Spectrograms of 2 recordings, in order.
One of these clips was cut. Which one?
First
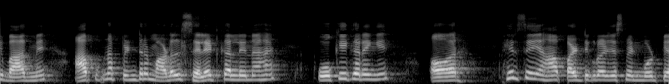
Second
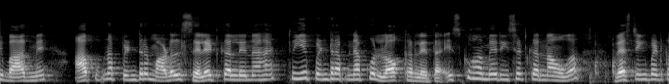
second; 1 cut; at 2.8 s

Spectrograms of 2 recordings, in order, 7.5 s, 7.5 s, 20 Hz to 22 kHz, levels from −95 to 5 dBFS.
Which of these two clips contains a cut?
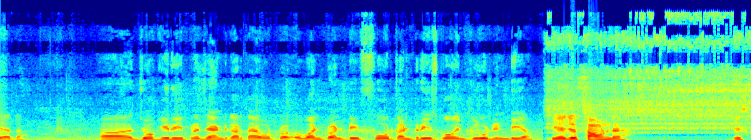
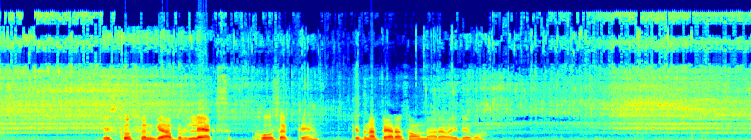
first; 1 cut; at 5.4 s

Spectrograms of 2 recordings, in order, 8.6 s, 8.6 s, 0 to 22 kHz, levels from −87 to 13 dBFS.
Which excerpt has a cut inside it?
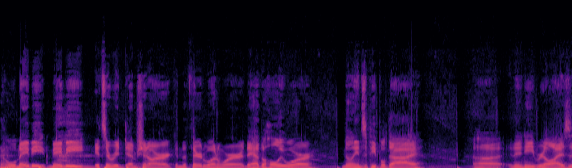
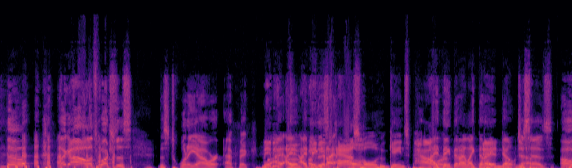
second; 1 cut; at 2.3 s

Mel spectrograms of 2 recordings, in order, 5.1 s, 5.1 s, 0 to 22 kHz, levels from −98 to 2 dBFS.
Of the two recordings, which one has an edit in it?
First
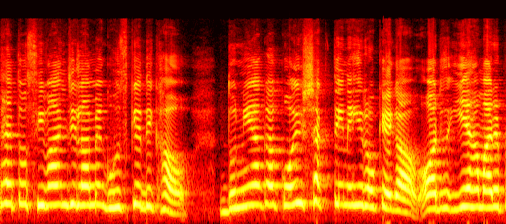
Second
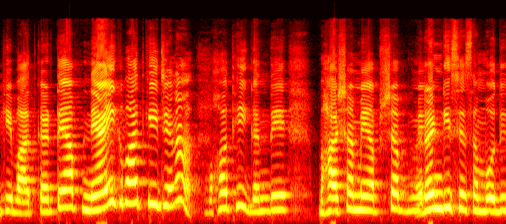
second; 2 cuts; at 2.1 s, 4.2 s

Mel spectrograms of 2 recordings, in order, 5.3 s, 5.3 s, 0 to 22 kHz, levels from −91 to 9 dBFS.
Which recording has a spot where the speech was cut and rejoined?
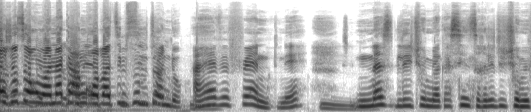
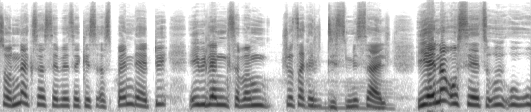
first; 1 cut; at 1.8 s

